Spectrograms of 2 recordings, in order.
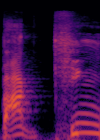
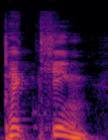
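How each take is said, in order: First: The first syllable is a tense 'ppak' sound. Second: The first syllable is a plain 'pae' sound.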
